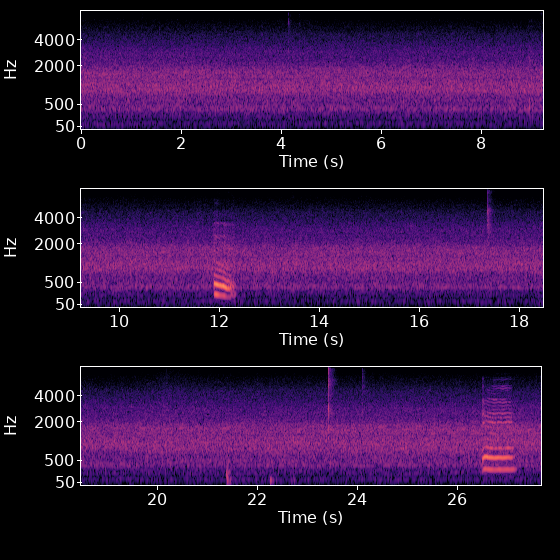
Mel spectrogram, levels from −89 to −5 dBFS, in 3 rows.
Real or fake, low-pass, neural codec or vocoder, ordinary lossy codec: real; none; none; none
